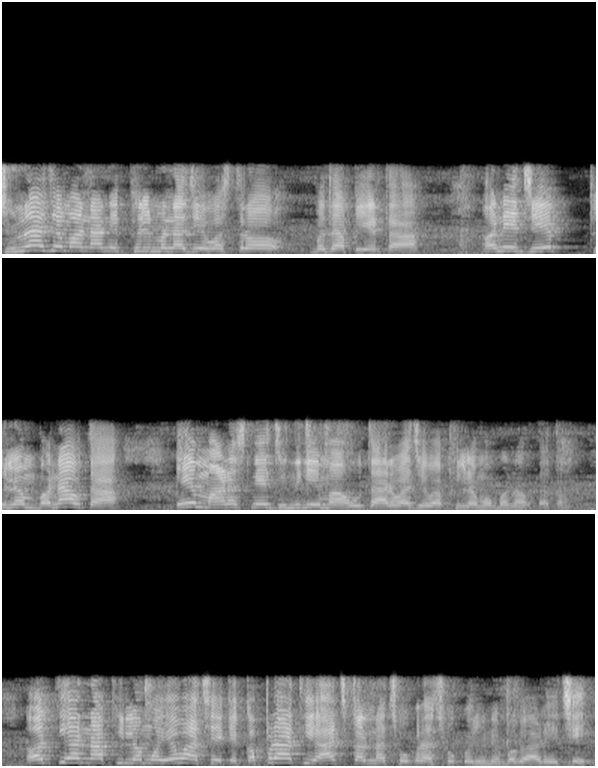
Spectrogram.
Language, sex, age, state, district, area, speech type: Gujarati, female, 45-60, Gujarat, Morbi, urban, spontaneous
